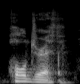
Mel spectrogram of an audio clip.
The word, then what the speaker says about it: Holdrieth: Holdrieth.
